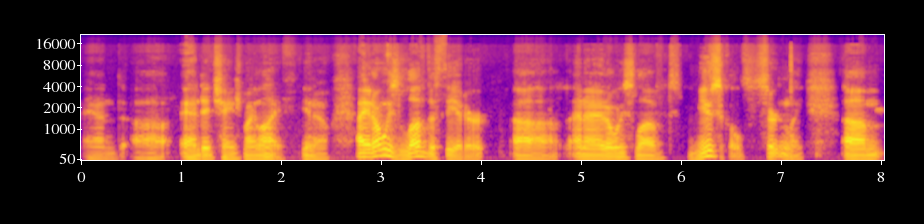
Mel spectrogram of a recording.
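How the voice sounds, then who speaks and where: Low-voiced older man reminiscing. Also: darkish tone, dry recording, clean studio sound. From San Diego, United States. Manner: reflective, rambling with restarts. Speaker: guest, theater actor. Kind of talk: casual interview chat, storytelling.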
